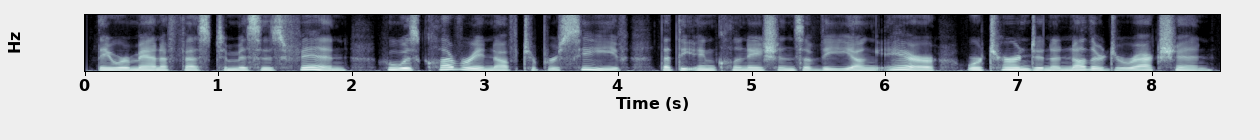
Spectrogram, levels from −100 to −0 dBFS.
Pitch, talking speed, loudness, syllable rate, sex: 185 Hz, 170 wpm, -18 LUFS, 5.3 syllables/s, female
